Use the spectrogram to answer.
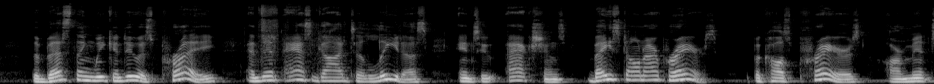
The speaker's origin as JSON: {"language": "English", "region": "Alabama", "country": "United States", "said": "Wes was from Georgia, I was from Alabama, and we were looking forward to serving across the United Methodist Church."}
